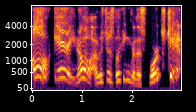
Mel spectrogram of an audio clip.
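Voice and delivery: very high, wildly swooping cartoon voice. Retelling a cartoon scene, caught and making an excuse: SpongeBob voice. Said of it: "SpongeBob, like, fucking jumps, flicks the channel off and goes".

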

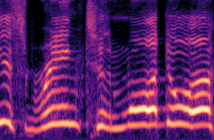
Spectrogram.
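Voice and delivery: put-on voice, very high pitched, loud and slow. Trading voices, doing a Hobbit line: Joe Pesci voice. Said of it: "that's my Joe Pesci".

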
